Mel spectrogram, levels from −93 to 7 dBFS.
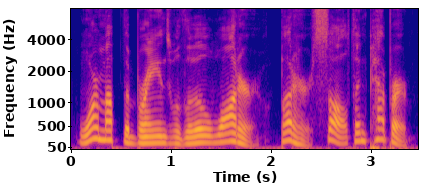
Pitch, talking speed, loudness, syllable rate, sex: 145 Hz, 205 wpm, -17 LUFS, 5.3 syllables/s, male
